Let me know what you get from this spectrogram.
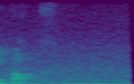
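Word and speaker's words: epoch: Are further divided into इसकी pronunciation होती है इपॉक, और कई लोग इसको एपिक भी कहते हैं, लेकिन एपिक ना बोल के हमें इसको इपॉक ही बोलना चाहिए।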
